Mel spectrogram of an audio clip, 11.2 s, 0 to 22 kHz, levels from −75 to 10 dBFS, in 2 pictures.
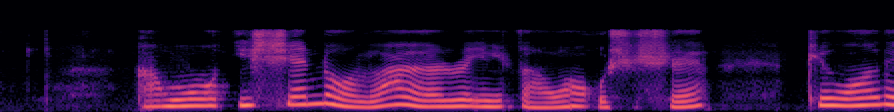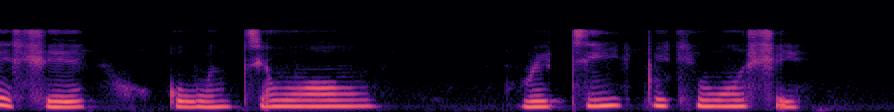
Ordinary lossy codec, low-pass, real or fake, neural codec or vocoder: none; 7.2 kHz; fake; codec, 16 kHz, 1 kbps, FunCodec, trained on Chinese and English, 50 frames a second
